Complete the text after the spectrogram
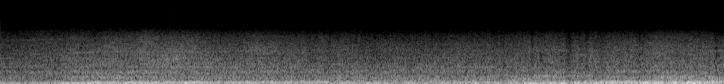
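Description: A jet airliner's engines roar steadily as it taxis nearby.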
